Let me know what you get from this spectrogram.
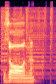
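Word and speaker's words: ゾーン: As for its accent, yeah, it's accented like in English on the first syllable, on the zo, on the first more to be precise, and so high and everything else low.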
